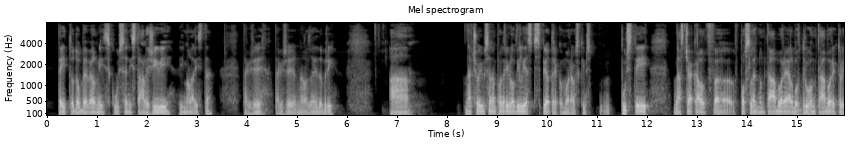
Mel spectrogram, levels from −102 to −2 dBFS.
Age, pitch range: 50-69, 80-90 Hz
